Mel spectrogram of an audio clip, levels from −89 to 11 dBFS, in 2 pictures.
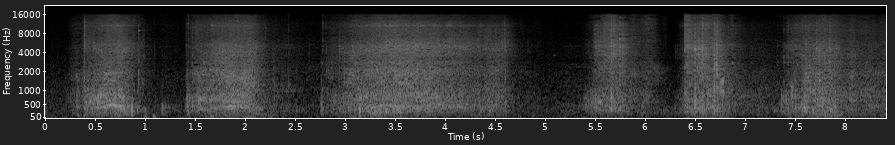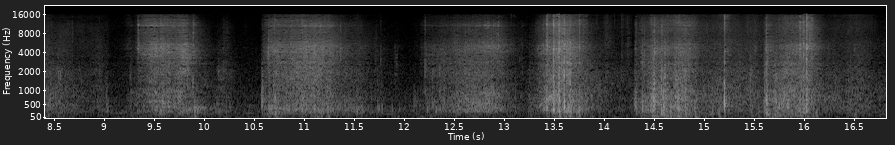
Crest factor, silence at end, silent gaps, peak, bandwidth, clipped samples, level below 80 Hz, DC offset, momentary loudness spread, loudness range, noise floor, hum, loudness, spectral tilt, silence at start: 30 dB; 0 s; none; -8 dBFS; 16.5 kHz; under 0.1%; -66 dBFS; under 0.1%; 19 LU; 6 LU; -60 dBFS; none; -34 LUFS; -1 dB/octave; 0 s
